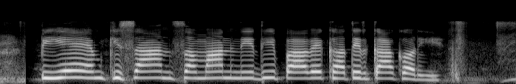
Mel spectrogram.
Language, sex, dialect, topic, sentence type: Bhojpuri, female, Northern, agriculture, question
